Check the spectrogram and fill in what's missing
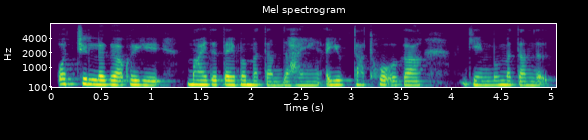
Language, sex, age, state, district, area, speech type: Manipuri, female, 18-30, Manipur, Chandel, rural, spontaneous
